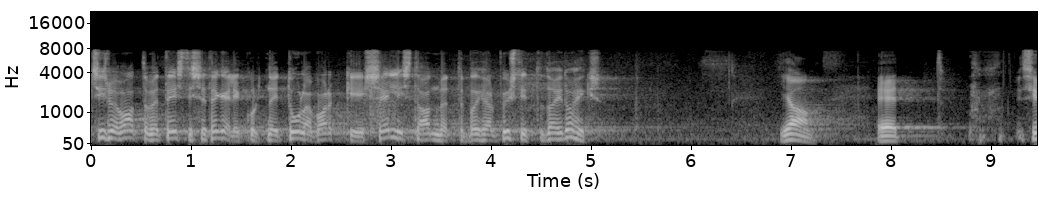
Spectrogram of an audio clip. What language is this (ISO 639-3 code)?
est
